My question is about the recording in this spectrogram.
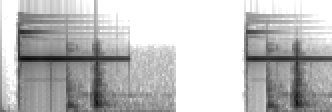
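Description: Sound effect of a bright, bell-like ding with a short click partway through, heard twice: once just after the start and again near the end. It is the sound of an animated Subscribe-button click.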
